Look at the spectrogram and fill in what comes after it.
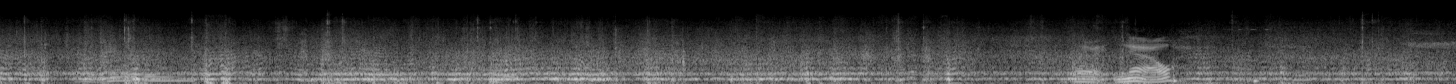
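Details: Michigan beehives being split against swarming: honey bees hum in a constant low drone, with a few bees flying close near the end in quick swooping buzzes.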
